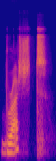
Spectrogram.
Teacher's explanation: brushed by itself would sound like a T, brushed. And we can get rid of the H in her and now connect it, and it sounds like brushed her.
